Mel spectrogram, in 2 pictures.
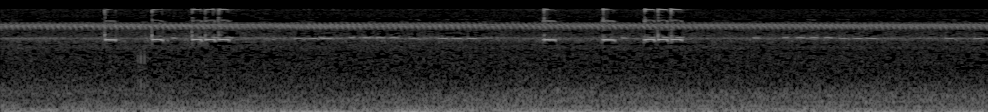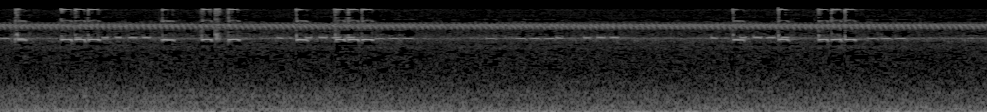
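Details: From a fixed camera, a high steady insect trill runs throughout while bursts of rapid chirps come every second or two across ten seconds, over a low, muffled background hum.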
